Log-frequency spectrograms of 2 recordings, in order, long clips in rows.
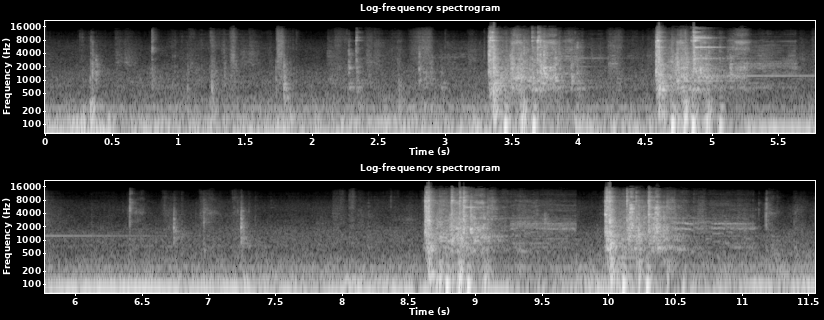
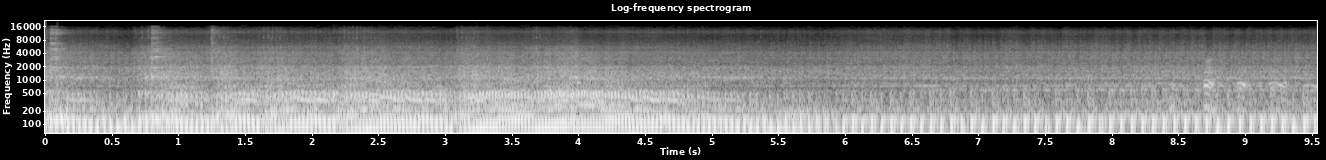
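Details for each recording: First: Predator 212 Mega Moto minibike engine just after installing CDI Performance ignition kit on a 12 V Milwaukee M12 battery: several sharp rasping recoil pulls with no catch or firing; engine turns over but won't start. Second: Predator 212 single-cylinder on a Mega Moto minibike after fitting a CDI performance ignition kit, battery-powered, belt off: small even thumps at a steady low idle with light clutch rattle on top; runs even and healthy.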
